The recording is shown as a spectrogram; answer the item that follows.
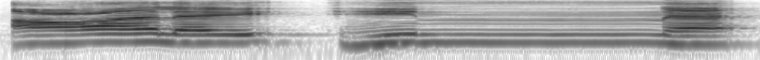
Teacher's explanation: نون کے اوپر شد ہے، غنہ کریں گے، ناک میں آواز چھپائیں گے،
